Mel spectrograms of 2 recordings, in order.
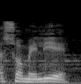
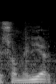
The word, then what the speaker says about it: sommelier: Sommelier, que se escribe con doble M y con R si es singular y con S si es plural, se pronuncia sommelier, van a escuchar seguramente sommelier también.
